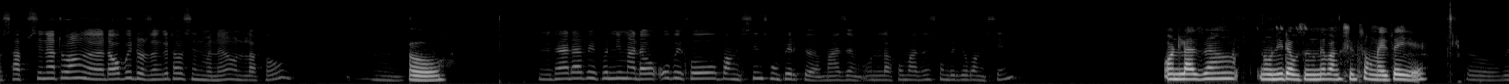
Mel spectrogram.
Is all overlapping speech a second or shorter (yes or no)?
yes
